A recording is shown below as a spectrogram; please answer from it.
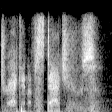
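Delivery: soft whisper under the breath, almost unheard. Retelling what a woman said under her breath, in a whispered tone. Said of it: "like just in this whispered tone".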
